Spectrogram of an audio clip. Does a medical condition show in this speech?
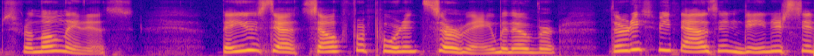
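Yes: myotonic dystrophy; progressive muscular disease affecting mobility.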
